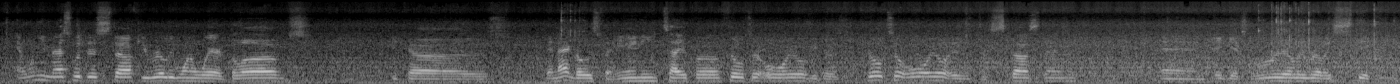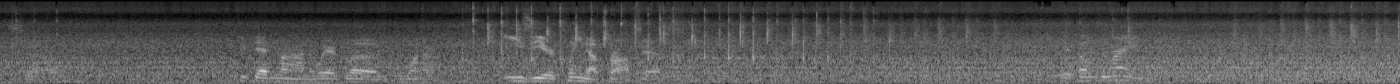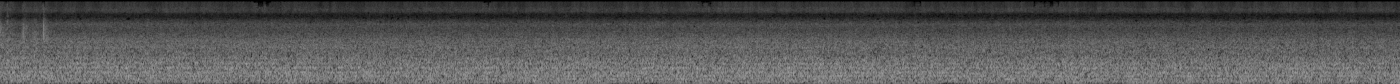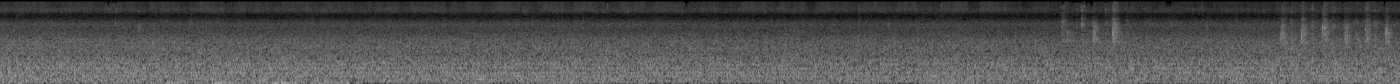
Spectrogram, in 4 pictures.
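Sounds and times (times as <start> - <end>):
faint clicks: 5.6 - 5.9, 12.4 - 14.7, 18.5 - 28.6, 52.6 - 53.4, 54.6 - 56.0
steady rain falling: 5.6 - 56.0.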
